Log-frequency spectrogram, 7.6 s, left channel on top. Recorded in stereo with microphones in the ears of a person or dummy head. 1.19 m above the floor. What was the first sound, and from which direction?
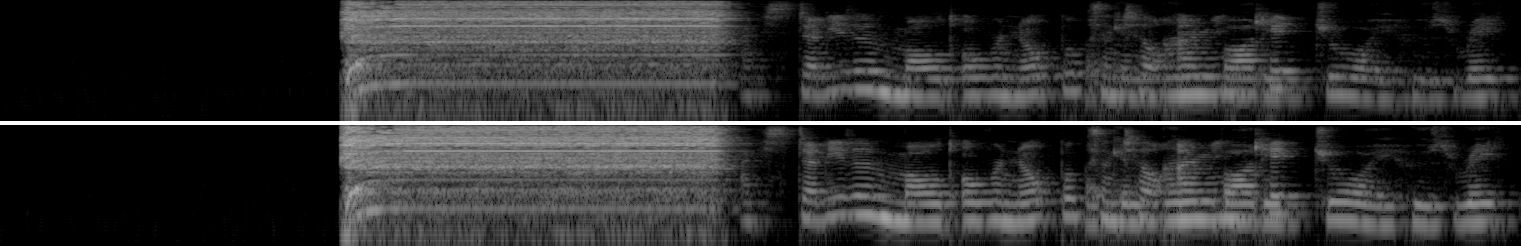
A drill, 55° right (ahead or behind).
